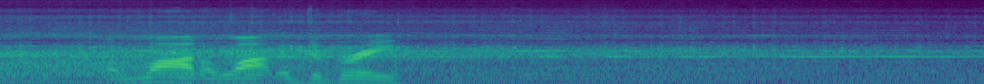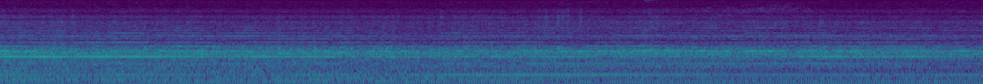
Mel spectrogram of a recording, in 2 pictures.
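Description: A drag harrow scrapes over dirt and leaves.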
